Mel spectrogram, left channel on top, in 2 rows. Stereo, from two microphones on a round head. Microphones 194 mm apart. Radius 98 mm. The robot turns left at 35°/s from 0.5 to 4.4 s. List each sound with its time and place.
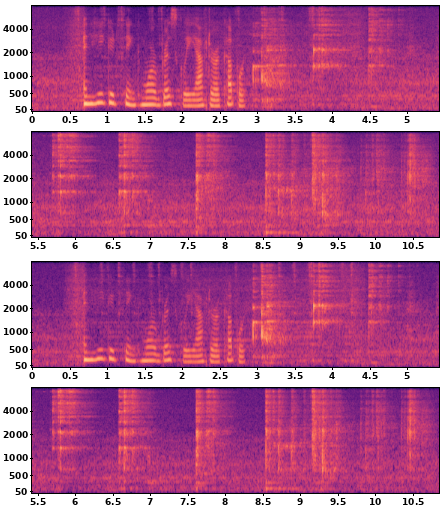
0.7 s a woman speaking: 20° left (ahead or behind), 0.6 m; by 2.8 s 15° left (ahead or behind), 0.6 m
2.9 s dishes clattering: 70° right (ahead or behind), 4 m; by 10.9 s 20° right (ahead or behind), 4 m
